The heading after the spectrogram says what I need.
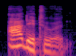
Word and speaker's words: attitude: Attitude Attitude, again. Attitude. attitude, Great. So this words, we have three ways to pronounce it. When it's American, we get the double T. It sounds like a soft D.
